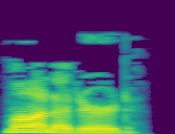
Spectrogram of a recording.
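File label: "monitored", English, British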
